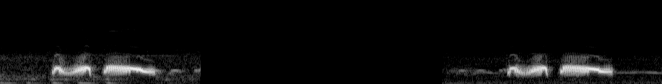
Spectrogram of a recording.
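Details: A decoy spotted dove in 'giọng thổ' voice calls to lure wild doves. Two deep, two-note cooing phrases about four seconds apart, each ending in a drawn-out, gently falling coo.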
